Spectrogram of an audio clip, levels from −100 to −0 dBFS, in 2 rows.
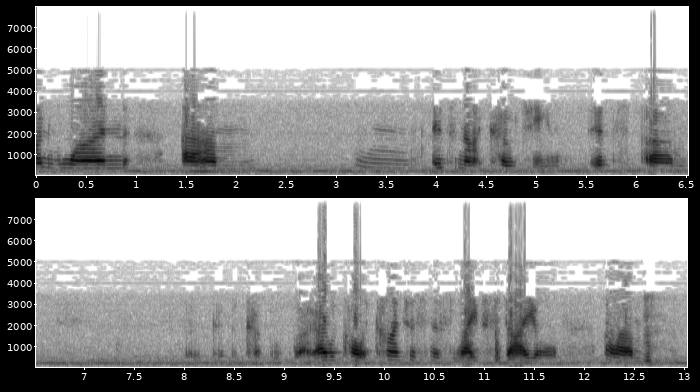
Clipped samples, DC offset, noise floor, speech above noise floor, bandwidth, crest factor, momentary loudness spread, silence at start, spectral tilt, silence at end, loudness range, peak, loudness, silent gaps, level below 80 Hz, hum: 0.2%; under 0.1%; -38 dBFS; 25 dB; 5.8 kHz; 16 dB; 24 LU; 0 s; -5.5 dB/octave; 0.05 s; 9 LU; 0 dBFS; -13 LUFS; none; -62 dBFS; none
